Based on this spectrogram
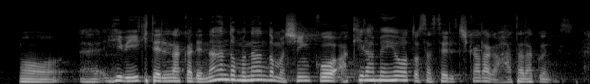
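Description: A man's dark, mellow, fairly high-pitched voice with hardly any pauses. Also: lively intonation, moderate pace, quiet background. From UK. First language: English (speaking Japanese). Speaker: pastor. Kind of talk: sermon. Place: church. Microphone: handheld.

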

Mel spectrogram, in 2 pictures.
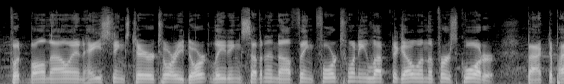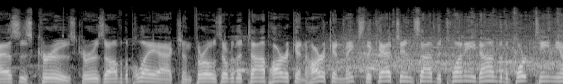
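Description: Noticeable background noise sits under a dry sound with no echo as a man speaks at a high pitch. He moves at a fairly quick pace with hardly any pauses and fairly even intonation. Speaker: football radio play-by-play announcer. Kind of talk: live sports commentary. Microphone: headset.

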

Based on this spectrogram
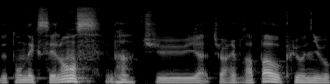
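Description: Speaking at a moderate pace over a quiet background, a man uses an ordinary speaking voice with ordinary pitch variation. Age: 30s. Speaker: podcast host. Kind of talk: interview. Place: home room. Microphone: studio mic.

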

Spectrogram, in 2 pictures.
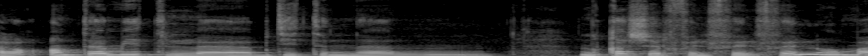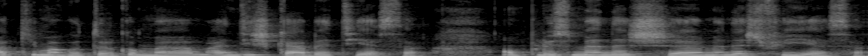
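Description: Against a quiet background, a woman talks at a high pitch in a dark, mellow tone with fairly even intonation. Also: moderate pace. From Algeria. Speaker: cooking vlogger; home cooking vlogger. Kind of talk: vlog narration. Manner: casual, mixing French and Arabic. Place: kitchen. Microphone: phone near.

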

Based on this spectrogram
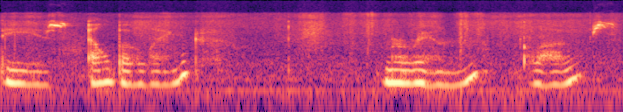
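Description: A soft-spoken voice moves at a very slow pace over light background noise. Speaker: relaxation video creator. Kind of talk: soft-spoken relaxation talk. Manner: soft, hushed ASMR speaking.

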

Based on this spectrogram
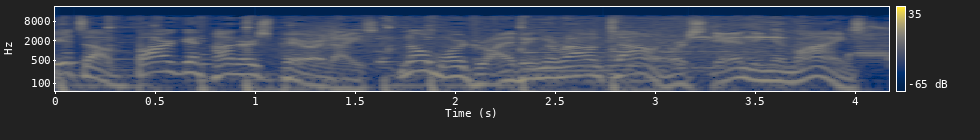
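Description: A man talks at a fairly high pitch. Music plays in the background. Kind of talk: TV commercial read.

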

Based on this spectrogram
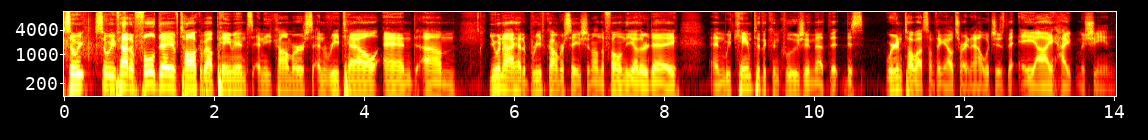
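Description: Talking at a fairly quick pace, a man uses lively intonation and big swings in loudness. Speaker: journalist, senior editor. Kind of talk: onstage interview questions. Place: stage. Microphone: handheld.

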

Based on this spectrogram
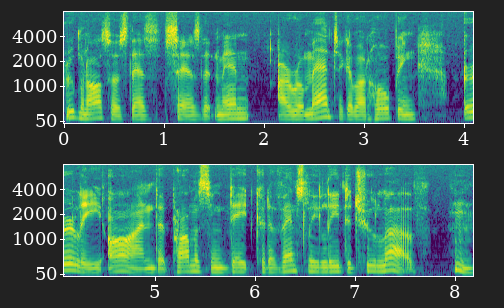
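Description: The sound is dry with no echo as a man speaks at a moderate pace in a medium pitch. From Montreal, Canada. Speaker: radio host, disc jockey. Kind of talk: radio broadcast, overnight show host. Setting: radio studio, 1982 broadcast. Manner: smooth, upbeat. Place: studio.

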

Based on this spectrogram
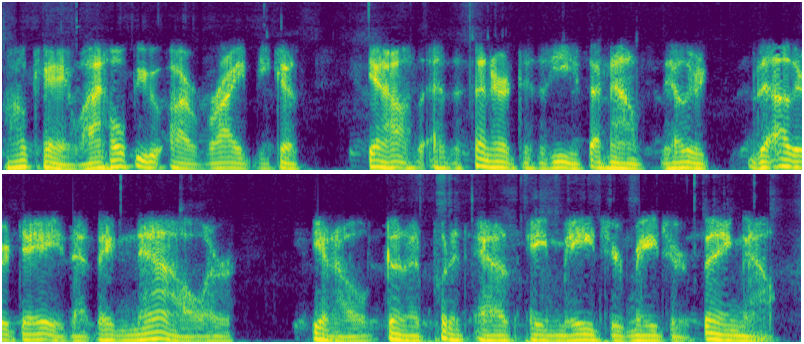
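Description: A man with an American accent speaks at a moderate pace. His pitch is very deep and low, with ordinary pitch variation. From US Pacific Northwest, Whidbey Island, Washington. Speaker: radio talk show host. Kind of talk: radio interview.

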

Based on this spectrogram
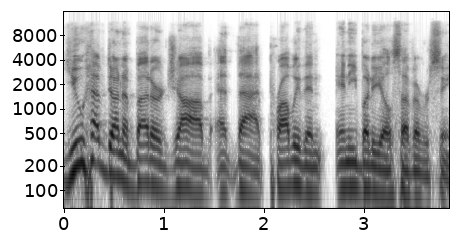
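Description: A man at a fairly quick pace, fairly low in pitch, with lively intonation.

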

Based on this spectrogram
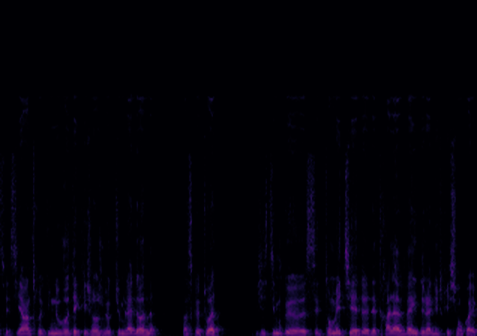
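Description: Against a quiet background, a man talks at a very fast pace. His loudness swings widely, with ordinary pitch variation. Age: 40s. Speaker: jiu-jitsu champion and entrepreneur; interview guest. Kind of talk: interview. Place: home room. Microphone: studio mic.

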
